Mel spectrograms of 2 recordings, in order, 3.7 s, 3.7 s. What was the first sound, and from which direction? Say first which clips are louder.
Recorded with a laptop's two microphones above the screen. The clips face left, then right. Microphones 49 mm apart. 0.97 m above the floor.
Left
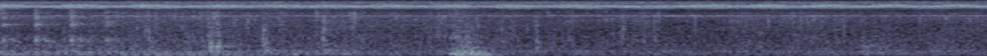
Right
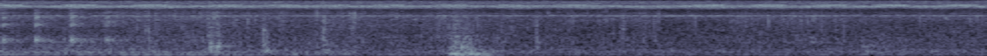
An insect: even; 15° right (ahead or behind).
